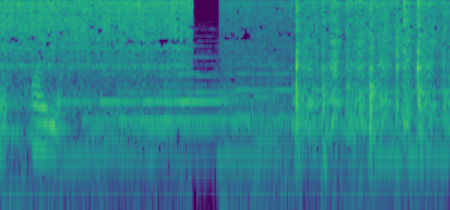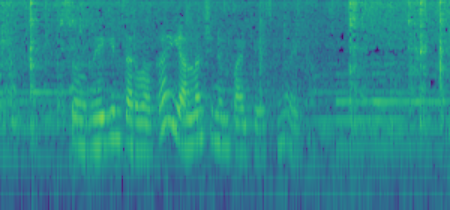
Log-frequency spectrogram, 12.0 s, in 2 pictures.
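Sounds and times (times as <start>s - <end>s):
onions sizzling in hot oil: 0.0s - 12.0s
ladle scraping pot: 3.9s - 7.0s, 10.6s - 12.0s.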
